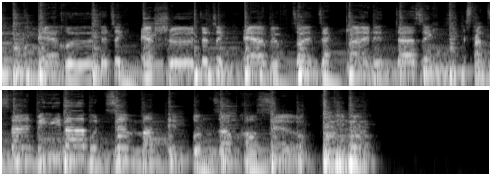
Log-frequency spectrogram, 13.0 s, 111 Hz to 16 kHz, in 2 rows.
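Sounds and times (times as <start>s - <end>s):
classical guitar strumming chords: 0.0s - 11.6s.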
